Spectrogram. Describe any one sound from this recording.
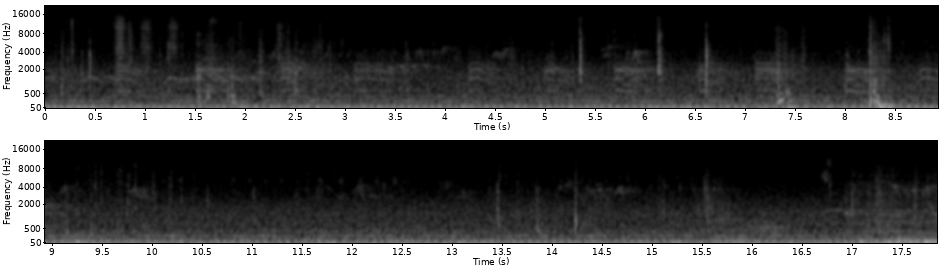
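Footsteps scuff over rock and earth.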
